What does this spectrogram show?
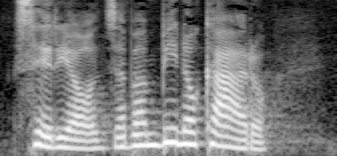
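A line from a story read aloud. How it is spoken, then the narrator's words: Choked, emotional exclamation. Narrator (Italian): ella esclamò, soffocando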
